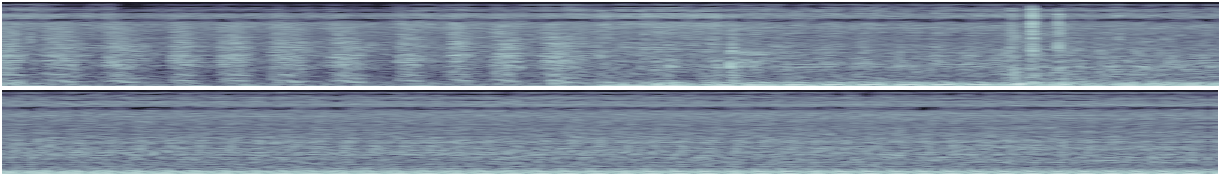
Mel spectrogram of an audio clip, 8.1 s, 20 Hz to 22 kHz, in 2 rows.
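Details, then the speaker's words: Mazda 6 diesel, no fault codes, restarted with EGR valves confirmed closed: cranks two seconds then catches into lumpy uneven idle with smoke; still rough running, not EGR or exhaust blockage. "Running. But very much still the same."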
